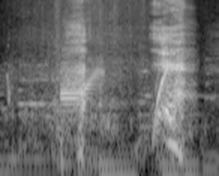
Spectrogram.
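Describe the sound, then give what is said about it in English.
Two short frog croaks, each a rough, warbling call with a sweeping pitch, separated by a brief pause. “The frog hops in the water.”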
